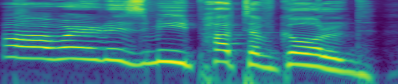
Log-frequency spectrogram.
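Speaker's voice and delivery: lightly voiced playful leprechaun. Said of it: "I just made him a leprechaun".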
